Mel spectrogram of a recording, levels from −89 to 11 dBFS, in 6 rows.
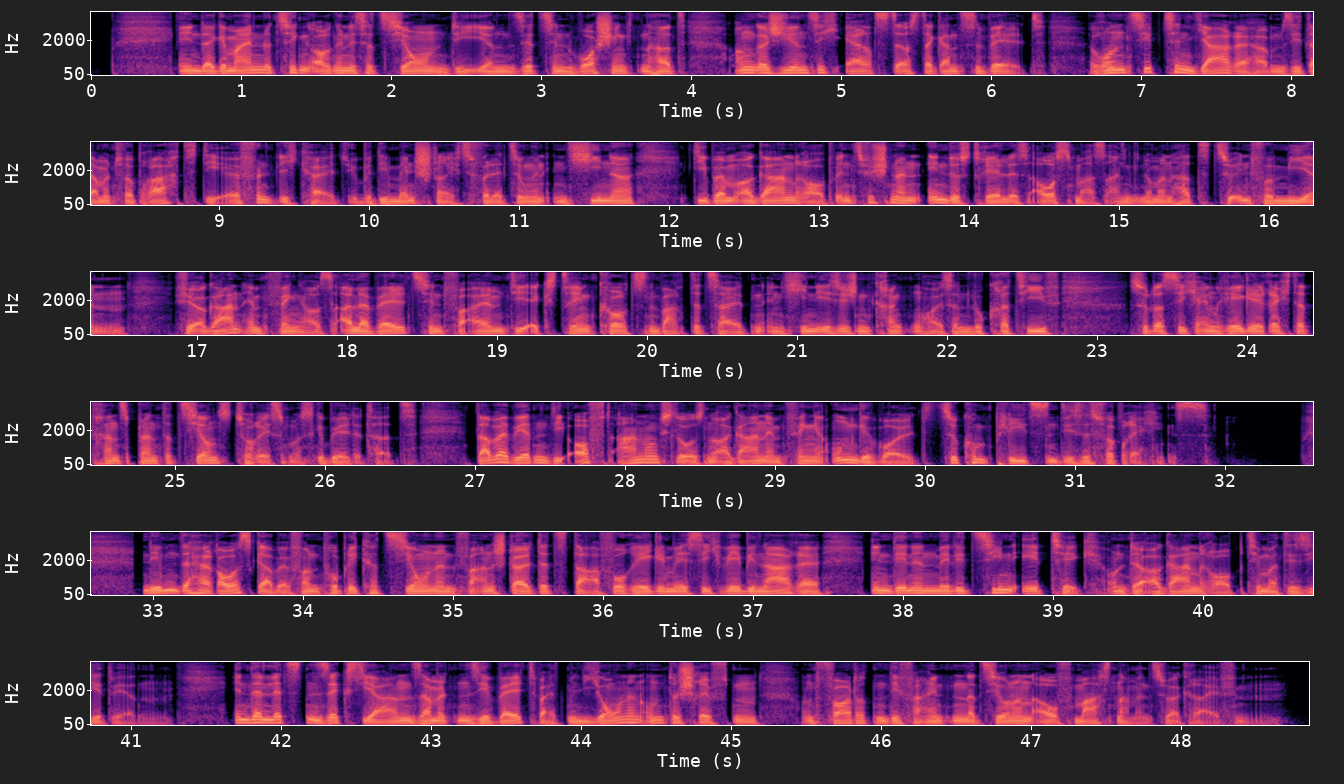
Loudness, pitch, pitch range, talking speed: -16 LUFS, 105 Hz, 95-115 Hz, 140 wpm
